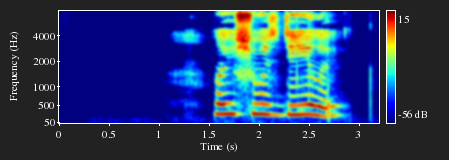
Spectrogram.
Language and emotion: Russian, sad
